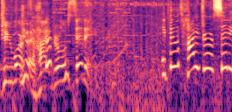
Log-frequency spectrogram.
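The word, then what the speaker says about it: Hydrocity: It's hydro city. Hydroity is not a word.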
